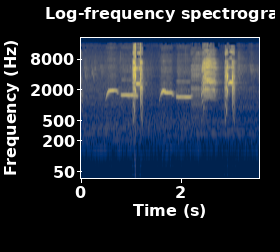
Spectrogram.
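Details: Talking parrots in a home: a clear whistled note rises and then holds steady, followed by sharp raspy squawks. The pattern repeats twice, ending in a broad hissing screech and two more squawks.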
